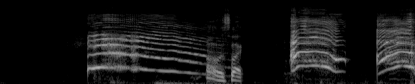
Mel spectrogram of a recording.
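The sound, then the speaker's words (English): A person imitates a screaming bald eagle's screech: one long, loud, wavering cry that slides downward, followed by two shorter shrill shrieks with brief pauses between. “It's a screaming eagle.”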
